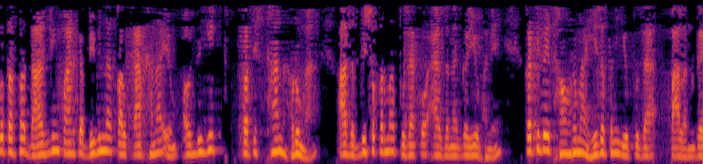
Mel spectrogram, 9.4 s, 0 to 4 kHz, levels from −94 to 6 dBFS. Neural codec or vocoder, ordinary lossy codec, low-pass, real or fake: none; AAC, 16 kbps; 3.6 kHz; real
